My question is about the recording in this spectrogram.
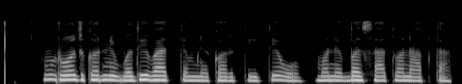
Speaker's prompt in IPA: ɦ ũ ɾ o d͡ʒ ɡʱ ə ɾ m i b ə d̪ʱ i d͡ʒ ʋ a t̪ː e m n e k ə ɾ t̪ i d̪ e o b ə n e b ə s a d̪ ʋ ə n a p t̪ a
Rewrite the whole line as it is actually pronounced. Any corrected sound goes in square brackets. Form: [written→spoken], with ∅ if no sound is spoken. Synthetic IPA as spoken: ɦ ũ ɾ o d͡ʒ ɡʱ ə ɾ [m→n] i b ə d̪ʱ i [d͡ʒ→∅] ʋ a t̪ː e m n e k ə ɾ t̪ i [d̪→t̪] e o [b→m] ə n e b ə s a [d̪→t̪] ʋ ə n a p t̪ a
